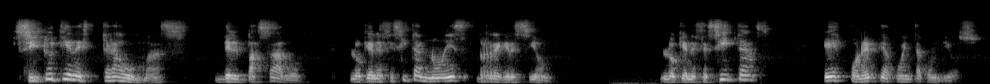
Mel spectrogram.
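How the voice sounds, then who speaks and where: A man's voice: a little high, a bit bright, roomy sound. A male pastor with a Spain Spanish accent, preaching emphatically and acting out quoted voices. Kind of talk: sermon lecture.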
